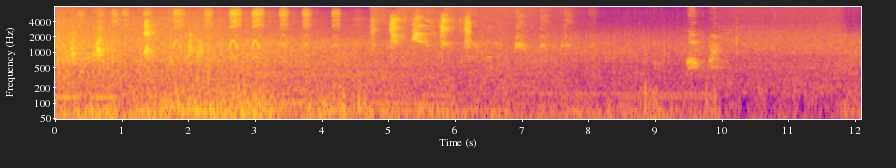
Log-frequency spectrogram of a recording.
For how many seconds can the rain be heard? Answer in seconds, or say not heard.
12 s.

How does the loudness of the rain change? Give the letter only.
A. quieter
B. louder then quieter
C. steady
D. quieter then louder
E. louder
A.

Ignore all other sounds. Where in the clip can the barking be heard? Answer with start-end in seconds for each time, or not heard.
0.1-2.2, 4.7-6.2, 8.9-10.1.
